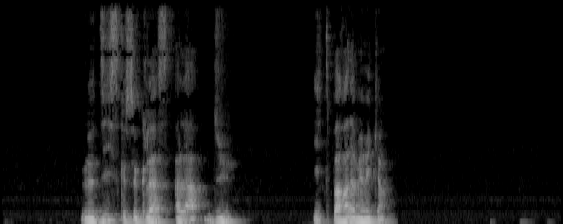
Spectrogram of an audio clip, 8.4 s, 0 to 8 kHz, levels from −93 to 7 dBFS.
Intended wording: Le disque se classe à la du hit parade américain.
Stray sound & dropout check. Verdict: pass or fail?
pass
